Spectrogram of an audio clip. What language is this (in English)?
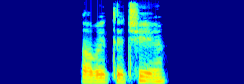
Kurdish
